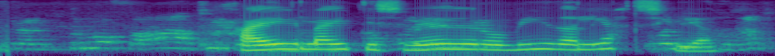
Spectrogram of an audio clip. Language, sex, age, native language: Icelandic, female, 20-29, Icelandic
